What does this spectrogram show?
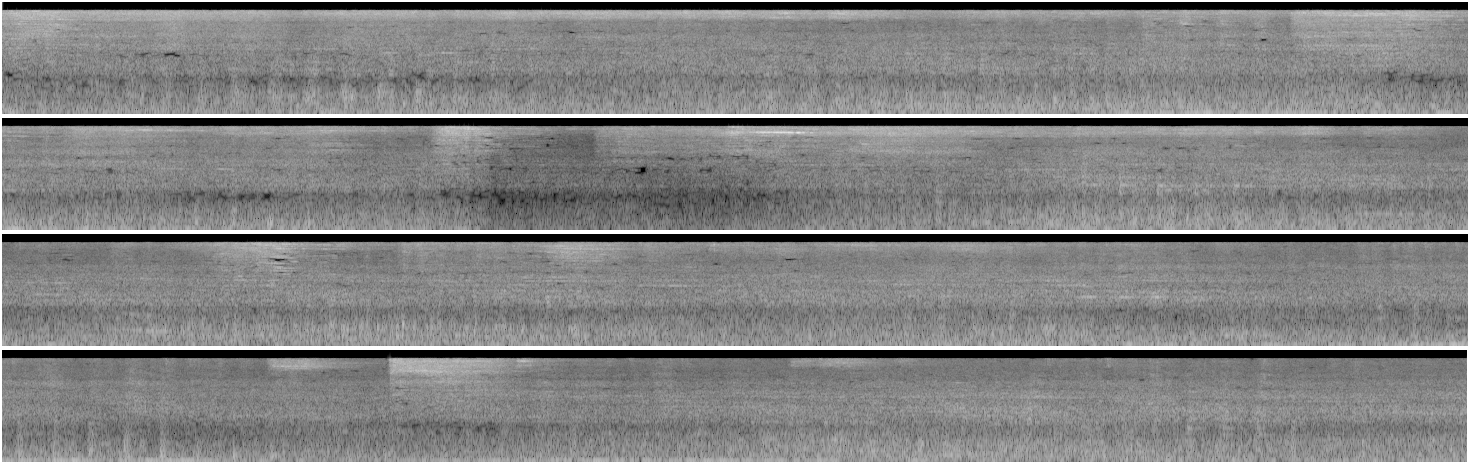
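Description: Freight train of loaded tank cars rolling past close by: a steady rumble and clatter of steel wheels on the rails. The sound dips briefly about ten seconds in.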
